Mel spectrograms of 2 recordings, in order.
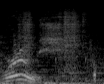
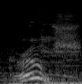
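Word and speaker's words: Gruumsh: It is pronounced Groosh. Groosh. Yeah, Groosh.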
